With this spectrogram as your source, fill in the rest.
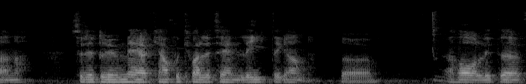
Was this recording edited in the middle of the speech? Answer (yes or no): yes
